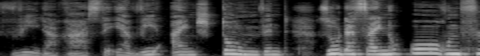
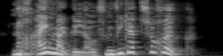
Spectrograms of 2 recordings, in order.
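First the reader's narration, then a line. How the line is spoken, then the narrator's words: Man calling out. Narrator (German): rief er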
